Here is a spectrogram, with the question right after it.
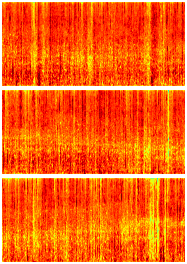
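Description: A loose bundle of thin, clear, wrinkled plastic wrap is crushed and crinkled between fingertips and gloved hands. It makes a steady, dense stream of bright, crackling crinkles with almost no low end and no ringing after each snap, holding an even level for the whole eleven seconds.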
